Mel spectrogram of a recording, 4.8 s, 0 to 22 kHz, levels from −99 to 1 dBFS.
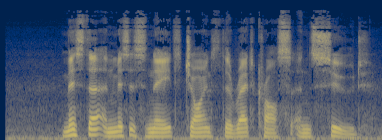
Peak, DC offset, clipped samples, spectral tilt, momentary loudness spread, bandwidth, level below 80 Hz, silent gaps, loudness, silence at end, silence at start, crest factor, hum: -6 dBFS; under 0.1%; under 0.1%; -3.5 dB/octave; 6 LU; 16 kHz; -44 dBFS; none; -23 LUFS; 0 s; 0.05 s; 20 dB; none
